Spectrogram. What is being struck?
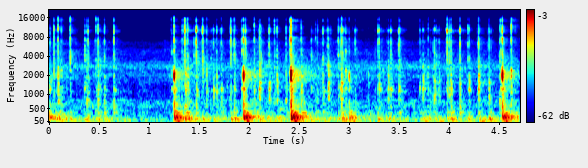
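Plastic mechanical computer keyboard.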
